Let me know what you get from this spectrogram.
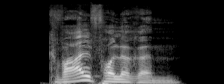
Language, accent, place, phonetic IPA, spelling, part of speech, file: German, Germany, Berlin, [ˈkvaːlˌfɔləʁəm], qualvollerem, adjective, De-qualvollerem.ogg
- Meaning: strong dative masculine/neuter singular comparative degree of qualvoll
